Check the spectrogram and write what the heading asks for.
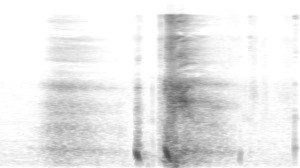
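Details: Congested sneeze and nose blow, possibly from allergies: a drawn-in breath, then a forceful wet sneeze with a thick, congested nasal quality.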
